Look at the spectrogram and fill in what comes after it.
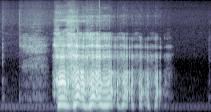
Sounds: Laughter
